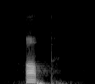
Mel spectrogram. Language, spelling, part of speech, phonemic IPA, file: German, ob, conjunction, /ɔp/, De-ob.ogg
- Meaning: 1. Introduces an indirect question, a doubt. if, whether 2. if, in case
